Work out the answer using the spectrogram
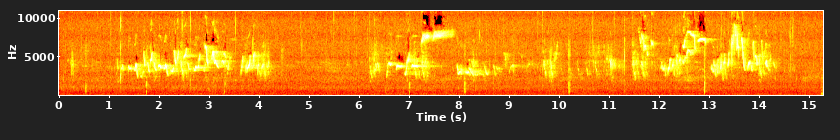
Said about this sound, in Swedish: Där var, där var den. Där var den. Ja. Röd hake.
